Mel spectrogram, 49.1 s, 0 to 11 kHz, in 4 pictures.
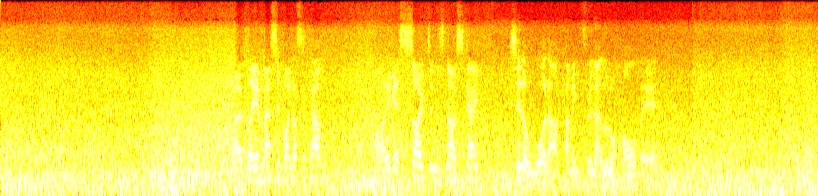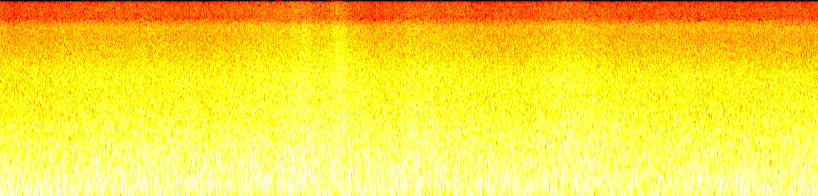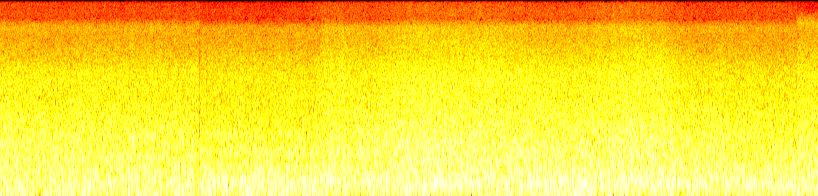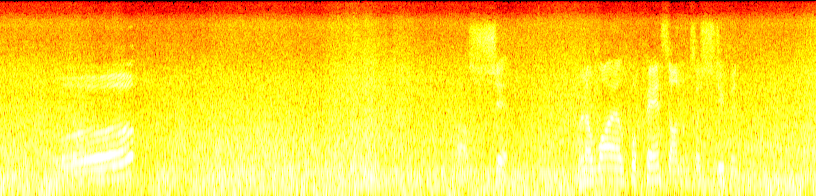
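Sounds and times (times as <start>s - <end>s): wind rumbling on microphone: 0.0s - 49.0s
waves washing against rocks: 38.9s - 49.0s.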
